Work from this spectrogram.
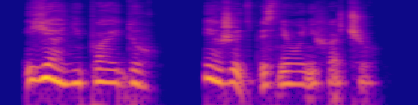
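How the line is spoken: Whisper. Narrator (Russian): прошептала я

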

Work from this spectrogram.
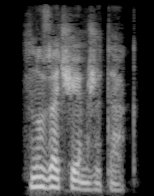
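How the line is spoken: Soft, general speaking. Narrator (Russian): мягко проговорил генерал

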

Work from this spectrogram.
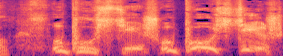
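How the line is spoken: Growl. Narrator (Russian): рычал Юрковский

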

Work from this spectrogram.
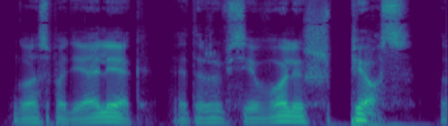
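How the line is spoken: Irritated, raised voice, father. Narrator (Russian): раздраженно повысил голос отец

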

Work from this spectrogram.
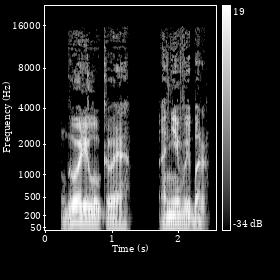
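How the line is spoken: Grumbling mutter. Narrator (Russian): буркнул Давос

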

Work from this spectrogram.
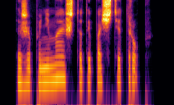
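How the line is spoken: Quiet, menacing question. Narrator (Russian): спросил Дан тихо, но от его голоса, казалось, даже тьма вокруг испуганно застыла

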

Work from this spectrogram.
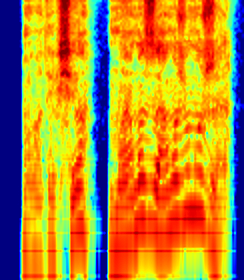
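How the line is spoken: Whisper. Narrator (Russian): шепнул я

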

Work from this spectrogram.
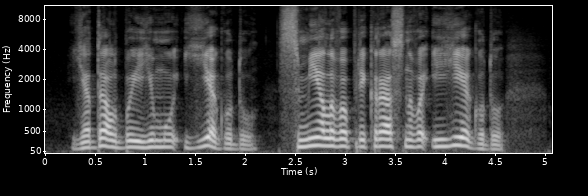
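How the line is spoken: Exclaimed. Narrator (Russian): воскликнул хранитель денежного ящика

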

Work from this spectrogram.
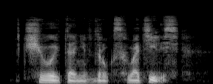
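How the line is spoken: Gloomy question. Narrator (Russian): мрачно поинтересовался Седой

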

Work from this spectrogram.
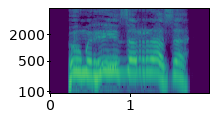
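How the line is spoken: Shouting. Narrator (Russian): закричал Флавий

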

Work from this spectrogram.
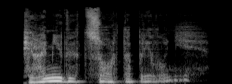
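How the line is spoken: Breathless exhale. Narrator (Russian): выдохнула Изабель

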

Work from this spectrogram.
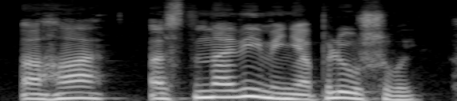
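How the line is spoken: Smirking grunt. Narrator (Russian): хмыкнул я

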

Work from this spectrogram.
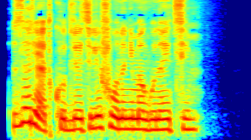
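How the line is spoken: Sighing. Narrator (Russian): вздохнула Яра

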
